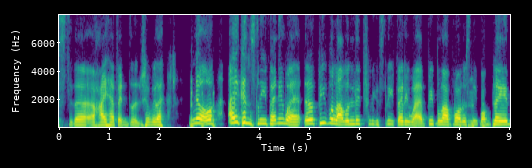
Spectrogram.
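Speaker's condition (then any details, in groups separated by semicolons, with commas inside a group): Cerebral palsy; all four limbs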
